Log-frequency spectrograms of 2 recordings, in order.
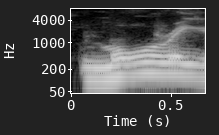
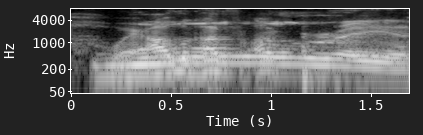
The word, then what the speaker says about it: Moree: from, I think it's Moree, Australia. Who have we got here, buddy? You're pronouncing it wrong, Magro. Moree, Australia.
